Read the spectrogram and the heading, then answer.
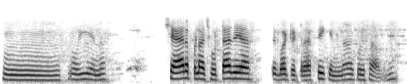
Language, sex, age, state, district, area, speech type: Punjabi, female, 30-45, Punjab, Kapurthala, urban, conversation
